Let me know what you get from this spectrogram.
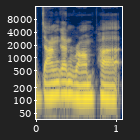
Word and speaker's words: Danganronpa: You brought to us the Danganronpa. Am I saying that right? – Yes.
